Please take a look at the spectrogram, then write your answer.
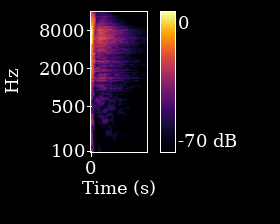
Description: Perc Funk 7.wav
